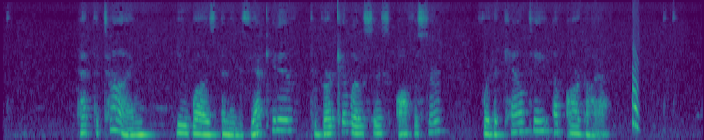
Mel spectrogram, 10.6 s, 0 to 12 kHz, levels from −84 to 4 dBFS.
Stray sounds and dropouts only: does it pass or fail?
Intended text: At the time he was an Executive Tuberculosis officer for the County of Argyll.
fail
